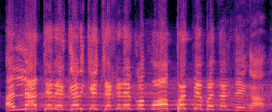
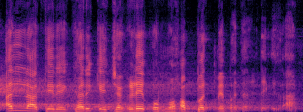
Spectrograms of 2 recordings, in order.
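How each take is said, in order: First: High and loud, मोहब्बत stressed; proclaimed shout. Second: Said in the usual way. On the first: Acted. Preacher shouting the promise to the congregation. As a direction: repeat it as a roaring proclamation.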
